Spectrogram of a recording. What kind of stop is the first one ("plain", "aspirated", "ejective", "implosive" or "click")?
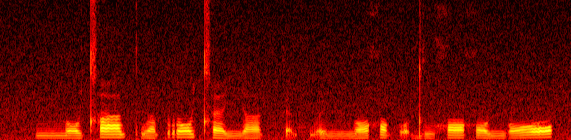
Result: aspirated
